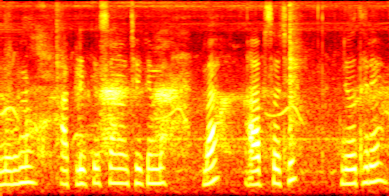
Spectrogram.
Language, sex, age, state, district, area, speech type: Odia, female, 18-30, Odisha, Subarnapur, urban, spontaneous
